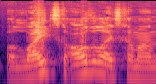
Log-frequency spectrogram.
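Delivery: usual speaking voice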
